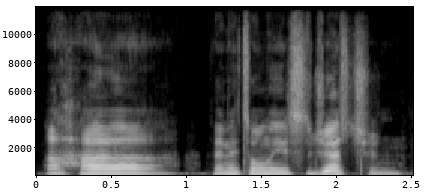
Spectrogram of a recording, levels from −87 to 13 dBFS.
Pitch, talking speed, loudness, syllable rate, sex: 125 Hz, 145 wpm, -16 LUFS, 4.7 syllables/s, male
